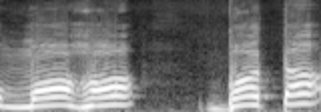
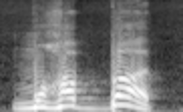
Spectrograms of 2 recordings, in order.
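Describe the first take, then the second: First: मोह-बत- slowly, piece by piece, left hanging; slow separated syllables in मोह-बत-; sounding out. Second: Said in the usual way. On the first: Shown as a demonstration. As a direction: spell out the sounds of मोह-बत- before blending. Teacher sounding out letters.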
